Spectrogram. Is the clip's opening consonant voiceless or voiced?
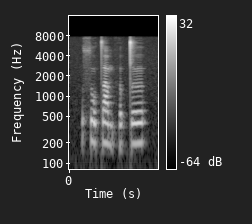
voiceless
